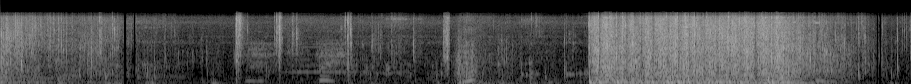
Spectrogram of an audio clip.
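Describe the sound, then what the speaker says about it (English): Automatic machine gun fire from the horror game Alone in the Dark: scattered short bursts and single shots, then a long, loud sustained burst near the end, with a voice talking now and then. "Oh yeah, machine gun."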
